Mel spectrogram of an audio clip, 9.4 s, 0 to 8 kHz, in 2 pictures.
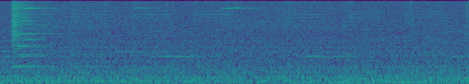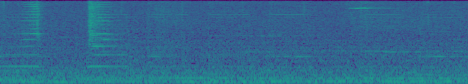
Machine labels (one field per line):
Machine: slide rail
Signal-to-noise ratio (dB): -6 dB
